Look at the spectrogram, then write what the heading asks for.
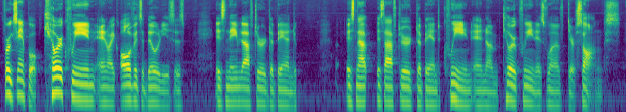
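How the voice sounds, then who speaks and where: A man chatting casually as a fan, often halting and searching for his words. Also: lowish voice, clean tone.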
